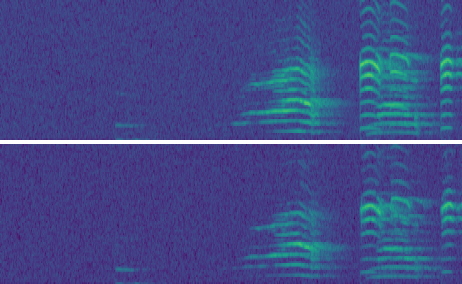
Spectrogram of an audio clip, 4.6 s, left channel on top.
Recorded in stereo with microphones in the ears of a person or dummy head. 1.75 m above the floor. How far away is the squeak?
About 0.7 m.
